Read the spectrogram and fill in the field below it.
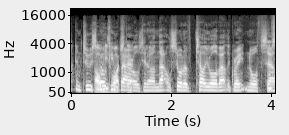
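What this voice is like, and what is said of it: Northern English accent. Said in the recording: “you got a northern monkey accent ... that's a northern accent”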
